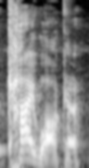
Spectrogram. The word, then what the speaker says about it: Kaiwaka: Or Kaiwaka, I believe is how you say it.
